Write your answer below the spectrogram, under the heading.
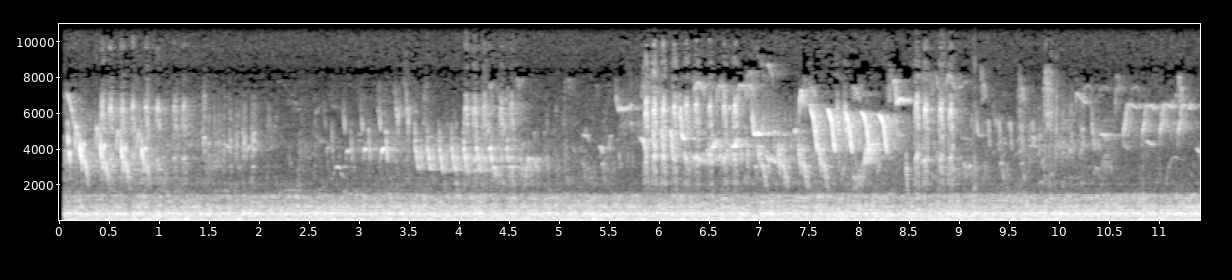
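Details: Long-tailed tits, a pair building a domed nest and busy with feathers in the breeding season, filmed from a distance: many high, thin chirps and short descending notes tumble over one another above a steady low rural background rumble.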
